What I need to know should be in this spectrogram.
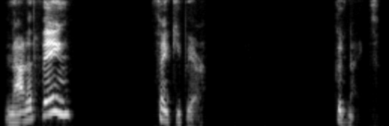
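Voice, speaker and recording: A woman's voice: lowish voice, huge pitch swings, very slow, breathy edge, full character voice. Woman reading as a small fussy mouse. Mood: eager. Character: small nervous male mouse, eager and fussy.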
